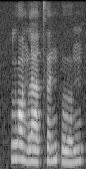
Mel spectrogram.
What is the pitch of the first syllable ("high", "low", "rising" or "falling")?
falling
